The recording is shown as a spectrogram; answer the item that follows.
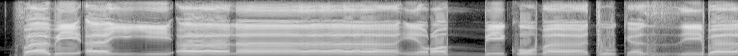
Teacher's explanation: Di sini jangan dibaca dengan za, jangan tukazzi, tapi tukadziban. Panjang ban boleh 2 harokat, boleh 4 harokat, dan boleh pula 6 harokat karena dia mad arid lis sukun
